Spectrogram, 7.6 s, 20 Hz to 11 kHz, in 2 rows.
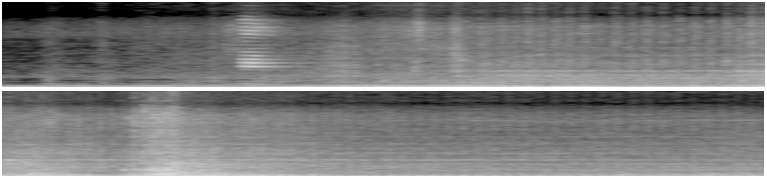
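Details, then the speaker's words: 2015 Honda Beat Pop scooter after replacing variator, roller housing, rollers and rear pulley bearing: idles and revs cleanly, pitch rising and falling with throttle, the earlier rough knocking noise gone. "Ini tiba-tiba langsung motor ini langsung suara halus seperti ini"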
